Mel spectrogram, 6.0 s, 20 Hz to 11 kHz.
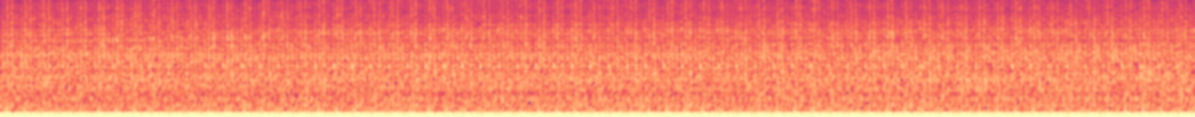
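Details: Isuzu 4BA1 85 hp four-cylinder diesel coupled directly to a 5-inch single-impeller irrigation pump for a 20-rai durian orchard: deep even thrum, steady beat, no knocks or misses, healthy smooth idle.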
